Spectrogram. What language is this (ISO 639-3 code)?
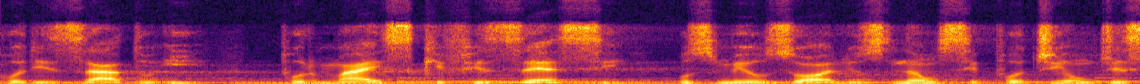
por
